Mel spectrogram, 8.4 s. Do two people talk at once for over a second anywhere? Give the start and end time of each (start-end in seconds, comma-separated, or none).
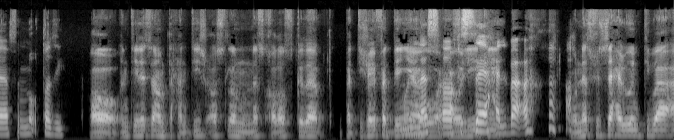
5.0-6.3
